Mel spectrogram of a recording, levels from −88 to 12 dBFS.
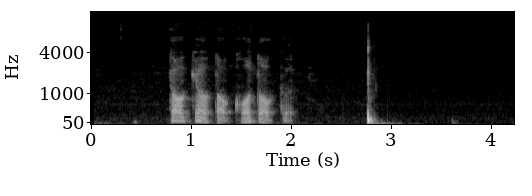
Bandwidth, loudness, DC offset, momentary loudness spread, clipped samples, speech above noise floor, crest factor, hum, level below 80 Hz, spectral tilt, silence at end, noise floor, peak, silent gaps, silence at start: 6.8 kHz; -24 LUFS; under 0.1%; 15 LU; under 0.1%; 49 dB; 26 dB; none; -46 dBFS; -9 dB/octave; 1.3 s; -74 dBFS; 0 dBFS; none; 0.8 s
